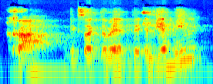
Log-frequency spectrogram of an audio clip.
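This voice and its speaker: Teacher, female, low-pitched, patient classroom explainer, reverberant room. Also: very animated, slow, a bit bright, slight background noise. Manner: explains step by step, checks in with the class. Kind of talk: classroom lecture.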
